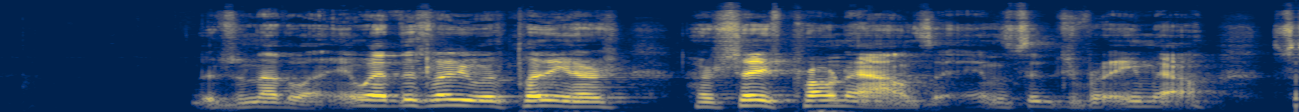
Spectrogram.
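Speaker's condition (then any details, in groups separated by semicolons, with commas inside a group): Cerebral palsy; power wheelchair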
